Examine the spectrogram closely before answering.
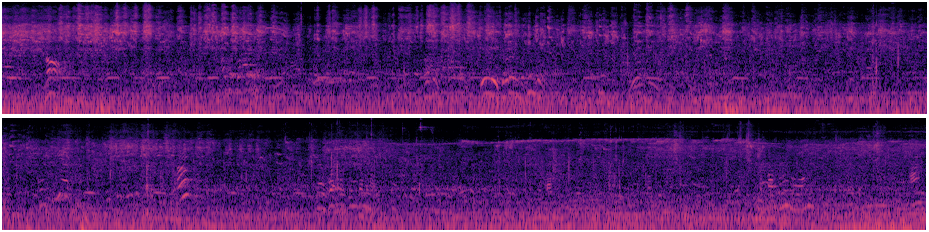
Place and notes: Orilla del Magdalena, Mompós, Bolívar, Colombia - Areneros
Un grupo de tres hombres sin camisa cargan a pala una volqueta con arena y piedra de río que fue extraída del Magdalena. Una de las barca que sirven para recoger la arena, espera en la orilla.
